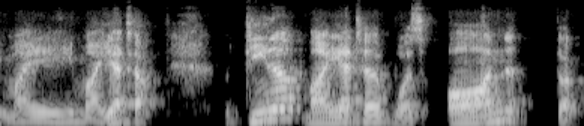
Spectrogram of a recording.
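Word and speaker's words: Maietta: I got a message today from Dina, and I will try to pronounce this last name. It's Maieta. I'm going to do my best. It's M-A-I-E-T-T-A, Maieta.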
